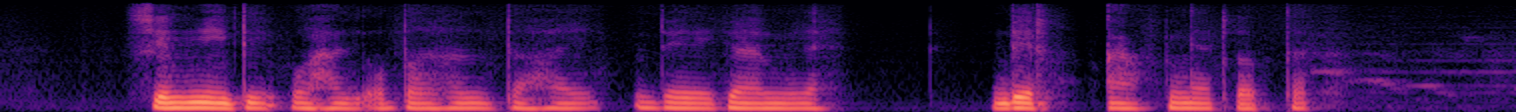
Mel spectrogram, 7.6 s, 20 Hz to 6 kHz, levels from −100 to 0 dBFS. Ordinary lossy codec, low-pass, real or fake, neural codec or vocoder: none; 5.4 kHz; fake; codec, 16 kHz, 0.5 kbps, FunCodec, trained on Chinese and English, 25 frames a second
